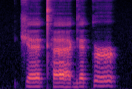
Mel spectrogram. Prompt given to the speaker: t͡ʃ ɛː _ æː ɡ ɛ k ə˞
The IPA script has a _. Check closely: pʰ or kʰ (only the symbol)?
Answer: kʰ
